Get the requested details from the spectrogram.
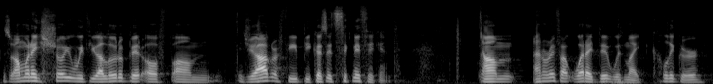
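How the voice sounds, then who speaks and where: A man's voice: medium pitch, quick pace, fairly bright tone. A man from Argentina, a pastor preaching an earnest, emphatic sermon that often repeats and restarts words.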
